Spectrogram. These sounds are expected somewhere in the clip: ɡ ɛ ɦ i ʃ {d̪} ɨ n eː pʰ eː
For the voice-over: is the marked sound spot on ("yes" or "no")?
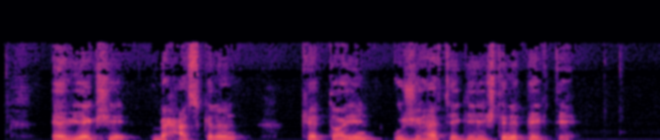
no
